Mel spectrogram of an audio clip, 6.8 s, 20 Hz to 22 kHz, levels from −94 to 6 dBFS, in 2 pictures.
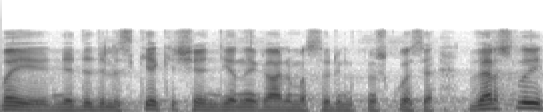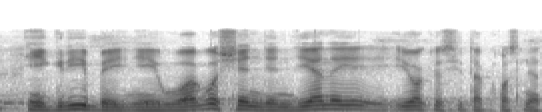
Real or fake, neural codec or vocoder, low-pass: real; none; 7.2 kHz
